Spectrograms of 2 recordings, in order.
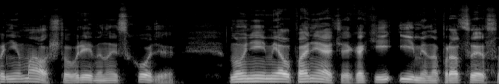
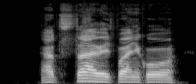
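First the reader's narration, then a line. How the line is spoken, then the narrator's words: Loud command. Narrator (Russian): громко скомандовал заместитель командующий десантом полковник Бернс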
